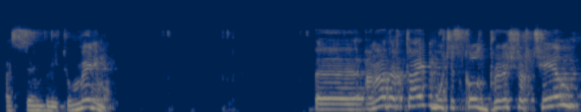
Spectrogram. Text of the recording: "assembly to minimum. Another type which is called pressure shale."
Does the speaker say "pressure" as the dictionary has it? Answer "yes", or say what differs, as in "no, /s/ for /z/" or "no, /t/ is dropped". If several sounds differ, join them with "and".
no, /b/ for /p/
